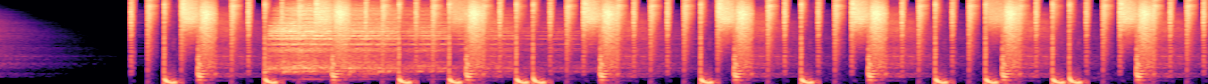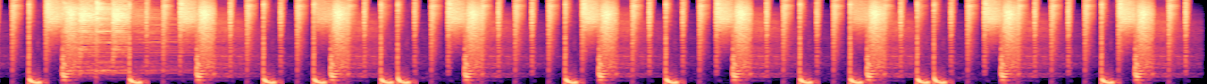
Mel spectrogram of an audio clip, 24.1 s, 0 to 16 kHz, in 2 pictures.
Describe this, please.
Snarein2kickstepWHFullLOOP
179BPM, Bass, Beat, DnB, Dream, Drum, DrumAndBass, DrumNBass, dvizion, Fast, Heavy, Loop, Pad, Synth, Vocals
